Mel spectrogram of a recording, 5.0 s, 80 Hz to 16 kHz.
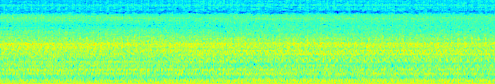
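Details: VAZ 2104, cold idle steady with a faint uneven tapping underneath; knock only when cold, disappears fully after warm-up. Cause not yet found, most likely connecting rod bearing knock.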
